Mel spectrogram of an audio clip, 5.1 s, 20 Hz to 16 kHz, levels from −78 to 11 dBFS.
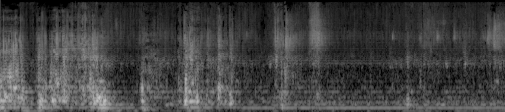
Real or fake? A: fake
